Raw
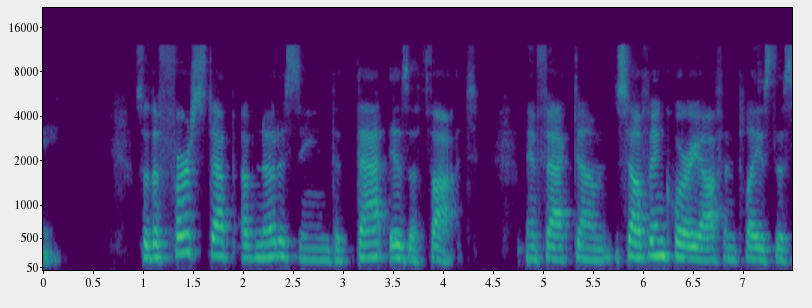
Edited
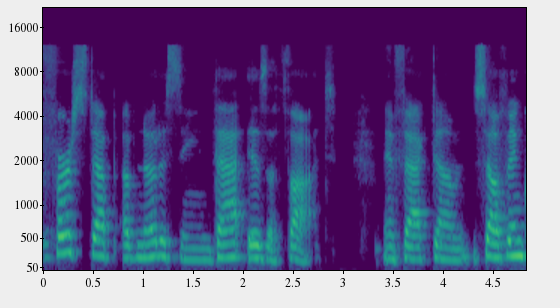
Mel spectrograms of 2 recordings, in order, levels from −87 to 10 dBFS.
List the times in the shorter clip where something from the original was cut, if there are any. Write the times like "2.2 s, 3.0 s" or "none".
1.7 s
